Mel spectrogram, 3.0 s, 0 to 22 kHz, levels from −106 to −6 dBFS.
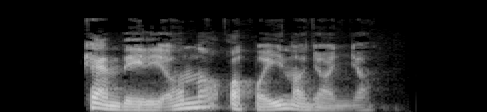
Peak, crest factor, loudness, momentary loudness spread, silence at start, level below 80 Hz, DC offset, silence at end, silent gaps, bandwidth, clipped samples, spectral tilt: -10 dBFS; 22 dB; -30 LUFS; 14 LU; 0.55 s; -60 dBFS; under 0.1%; 0.75 s; none; 11.5 kHz; under 0.1%; -7.5 dB/octave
